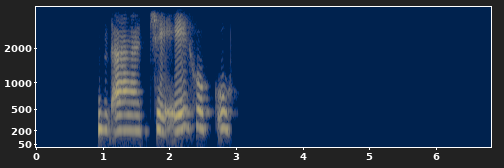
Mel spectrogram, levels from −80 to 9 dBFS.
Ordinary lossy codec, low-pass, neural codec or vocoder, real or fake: Opus, 24 kbps; 3.6 kHz; none; real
